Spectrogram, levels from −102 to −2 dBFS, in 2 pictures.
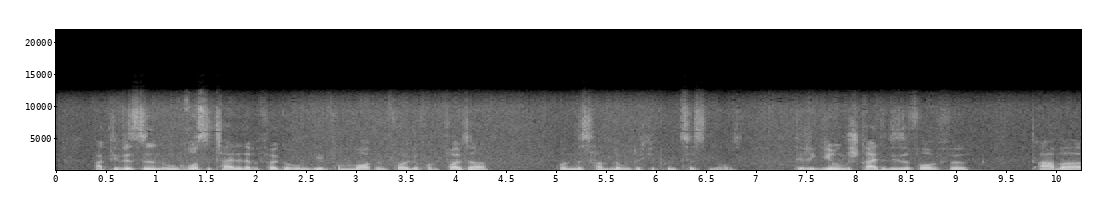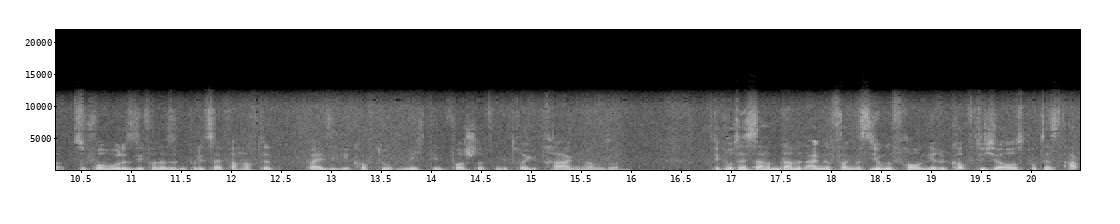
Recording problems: garbled, watery; slightly; nothing above 10 kHz
hiss; noticeable; throughout; 15 dB below the speech

